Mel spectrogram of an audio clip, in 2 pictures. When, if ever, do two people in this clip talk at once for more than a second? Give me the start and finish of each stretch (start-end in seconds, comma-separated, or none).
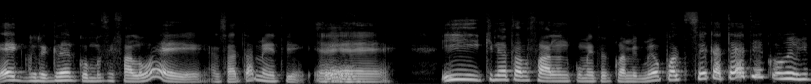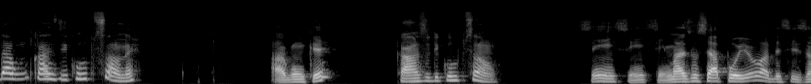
none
